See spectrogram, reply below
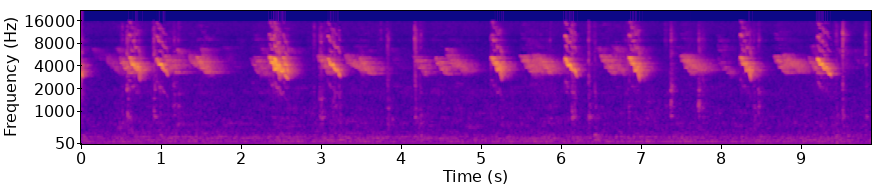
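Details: Lombok white-eye in lively continuous song, played to get sluggish white-eyes singing; rapid run of high chirps and short downslurred whistles, about a dozen loud accents over ten seconds, faint low hum behind.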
